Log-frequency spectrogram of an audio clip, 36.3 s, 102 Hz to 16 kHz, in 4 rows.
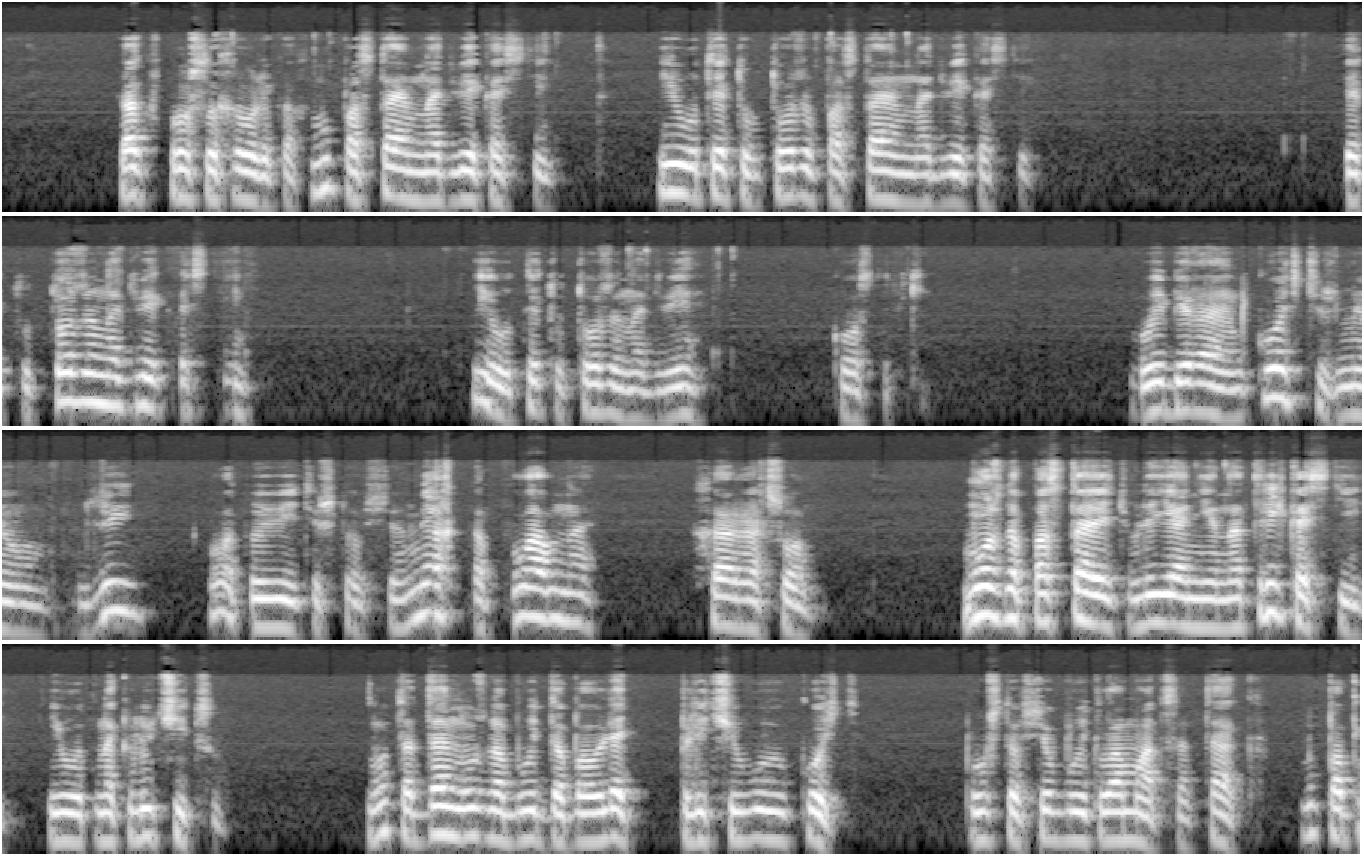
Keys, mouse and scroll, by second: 0.2 click, 2.2 click, 3.7 click, 6.0 click, 7.1 shift+middle click, 8.7 click, 10.0 click, 12.1 click, 13.3 click, 15.2 click, 15.2 shift+middle click, 17.1 click, 18.7 g.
